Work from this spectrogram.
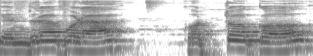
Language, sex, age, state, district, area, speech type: Odia, male, 45-60, Odisha, Kendrapara, urban, spontaneous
